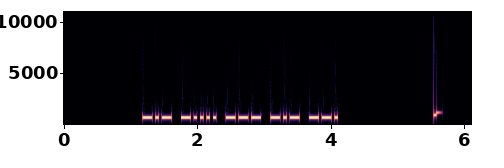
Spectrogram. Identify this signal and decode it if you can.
Morse code, heard as a keyed tone, about 25 wpm, 700 Hz. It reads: K6OKG
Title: USA Call Signs - 5 Characters - 2x Character Spacing - 25wpm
